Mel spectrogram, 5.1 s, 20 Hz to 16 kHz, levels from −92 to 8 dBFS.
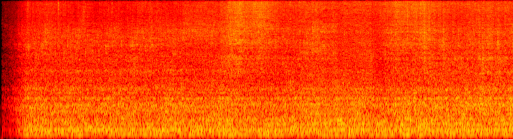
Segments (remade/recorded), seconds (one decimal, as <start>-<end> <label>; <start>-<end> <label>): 0.0-3.2 recorded; 3.2-3.8 remade; 3.8-5.1 recorded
